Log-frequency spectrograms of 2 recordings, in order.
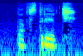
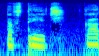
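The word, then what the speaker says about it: до встречи: 다 스트리스트리 여기 지금 나오니까 그 도도 원래 도라고 적혀 있었는데 다가 됐죠. 어, 전치사 같은 경우에는 강세가 없다고 보기 때문에 요도 강세가 없으니까 아로 발음합니다. 그래서 전체적인 발음은 납스트리치 납스트리지가 되겠습니다.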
